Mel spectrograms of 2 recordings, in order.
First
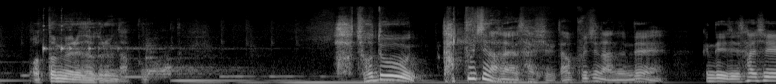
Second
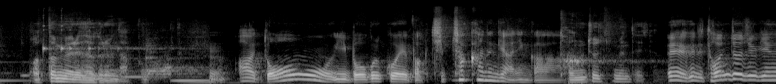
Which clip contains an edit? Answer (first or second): second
